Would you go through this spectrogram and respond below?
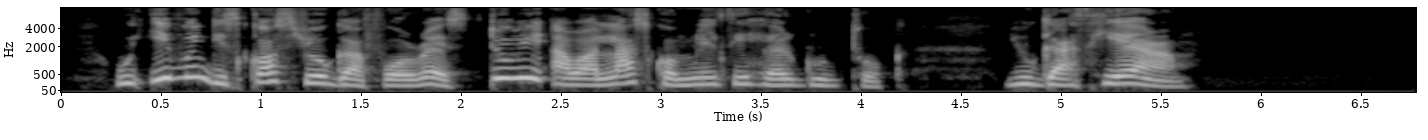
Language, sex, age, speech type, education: Nigerian Pidgin, female, 30-45, spontaneous, tertiary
